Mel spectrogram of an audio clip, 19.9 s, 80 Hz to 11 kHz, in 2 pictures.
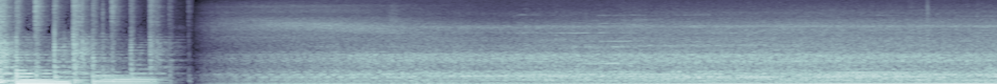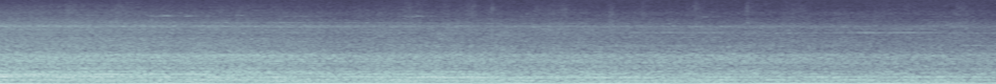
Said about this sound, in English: Here in Vilnius Central Station in Lithuania, train 666 just pulled away.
